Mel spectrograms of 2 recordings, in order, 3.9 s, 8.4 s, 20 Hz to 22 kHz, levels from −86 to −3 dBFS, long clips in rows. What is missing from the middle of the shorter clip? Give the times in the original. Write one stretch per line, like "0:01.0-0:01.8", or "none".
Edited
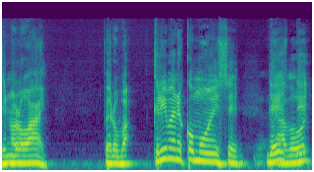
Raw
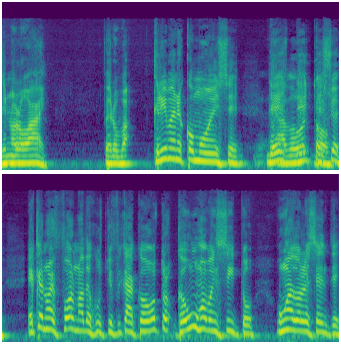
none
